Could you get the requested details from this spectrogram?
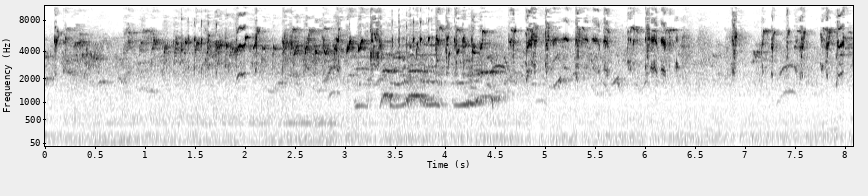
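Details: Lovebirds feeling unsafe during filming fill the air with busy, high-pitched tweeting from many birds, plus a short burst of lower warbling notes midway.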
